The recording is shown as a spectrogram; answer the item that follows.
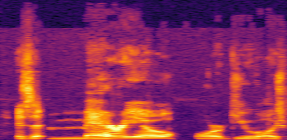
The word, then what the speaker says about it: Mario: italian-american jersey new york almost no one pronounces it mario it's mario and i think the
